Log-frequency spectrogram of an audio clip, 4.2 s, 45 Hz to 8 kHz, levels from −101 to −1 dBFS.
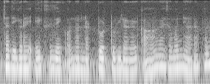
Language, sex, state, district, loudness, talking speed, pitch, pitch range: Hindi, male, Chhattisgarh, Sukma, -15 LUFS, 300 wpm, 115 Hz, 105-120 Hz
